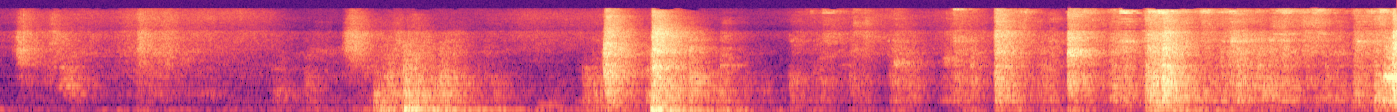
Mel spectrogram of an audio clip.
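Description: Apartment front door being shut and secured: a heavy knock about two seconds in, a louder one just after three seconds, then a run of smaller clicks and knocks from the handle and lock near the end.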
